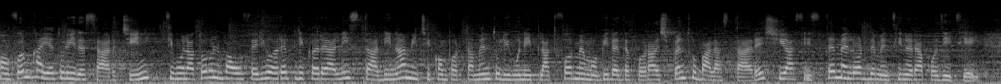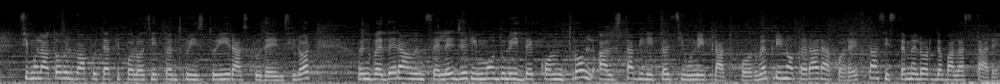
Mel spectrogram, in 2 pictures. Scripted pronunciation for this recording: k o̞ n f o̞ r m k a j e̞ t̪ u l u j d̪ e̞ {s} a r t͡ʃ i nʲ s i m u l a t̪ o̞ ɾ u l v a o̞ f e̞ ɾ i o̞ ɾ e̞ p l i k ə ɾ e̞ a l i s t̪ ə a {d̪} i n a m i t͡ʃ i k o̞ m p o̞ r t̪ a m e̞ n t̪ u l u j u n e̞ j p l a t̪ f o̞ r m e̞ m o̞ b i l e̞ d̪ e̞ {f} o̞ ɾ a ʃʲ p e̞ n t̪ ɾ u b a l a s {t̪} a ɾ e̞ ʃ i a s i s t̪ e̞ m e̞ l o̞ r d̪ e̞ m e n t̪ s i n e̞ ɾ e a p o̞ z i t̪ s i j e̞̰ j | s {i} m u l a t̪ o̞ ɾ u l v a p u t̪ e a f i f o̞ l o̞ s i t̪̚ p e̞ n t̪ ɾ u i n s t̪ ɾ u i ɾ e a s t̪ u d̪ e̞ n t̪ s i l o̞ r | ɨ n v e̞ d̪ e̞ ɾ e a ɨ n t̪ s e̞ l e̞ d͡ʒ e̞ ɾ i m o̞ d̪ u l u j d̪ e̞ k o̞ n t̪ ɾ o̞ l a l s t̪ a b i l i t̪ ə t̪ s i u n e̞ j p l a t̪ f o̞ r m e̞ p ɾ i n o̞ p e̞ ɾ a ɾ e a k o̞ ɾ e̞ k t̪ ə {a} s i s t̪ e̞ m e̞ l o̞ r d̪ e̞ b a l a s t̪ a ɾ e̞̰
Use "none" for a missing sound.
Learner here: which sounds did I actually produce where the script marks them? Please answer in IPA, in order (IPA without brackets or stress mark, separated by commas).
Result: s, d̪, f, t̪, i, a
